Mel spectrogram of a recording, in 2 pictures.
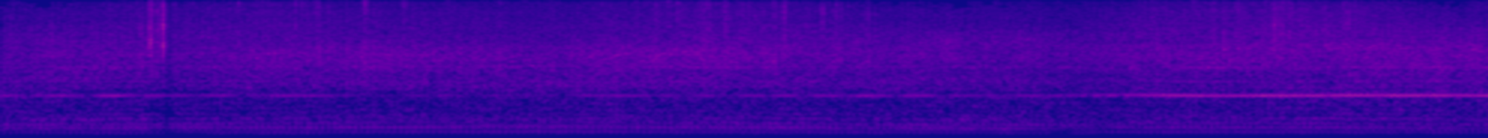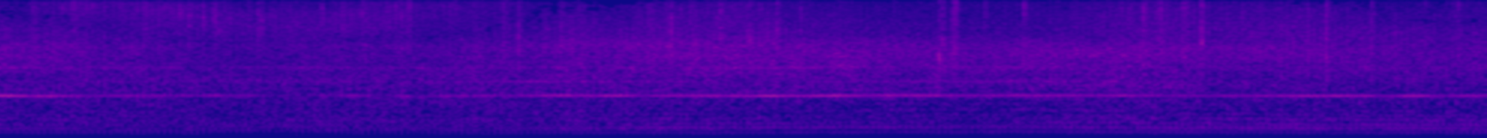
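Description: Flymo hover mower's small petrol engine running steadily under load, with a steady high whine over it and a rushing hiss of air and cut grass and leaves.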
